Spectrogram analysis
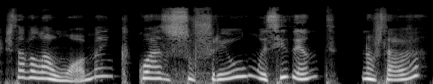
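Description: A woman's voice: high-pitched, animated, normal speed, dark tone, no room sound, clean studio sound, voice pushed up. A woman voicing a stern, controlled psychologist who questions firmly. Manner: firm, questioning, restrained. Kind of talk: audiobook character reading.

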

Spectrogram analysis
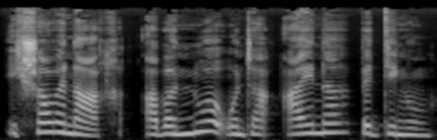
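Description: A woman's voice: mid-range voice, a little slow, dry recording, studio quality, close to an everyday voice. A woman reading the lines of a cool, wary bank clerk in an audiobook, matter-of-fact.

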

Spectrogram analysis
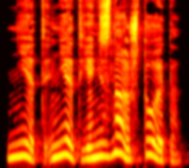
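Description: A woman's voice: a little high, lively intonation, slow pace, mellow, pitched above the performer's own voice. A woman voicing a young woman who is wrongly accused and pleads in a raised, tearful voice. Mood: desperate pleading.

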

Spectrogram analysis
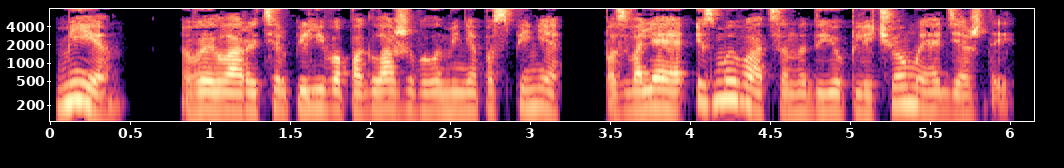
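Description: Woman audiobook narrator, expressive first-person storytelling. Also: fairly low pitch, fairly quick.

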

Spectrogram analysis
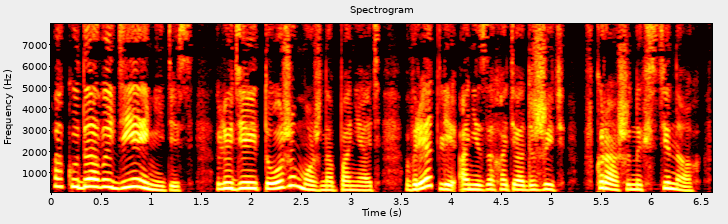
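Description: A woman's voice: fairly high pitch, animated, normal speed, darkish tone, no echo, close to an everyday voice. A woman reading as a good-natured middle-aged man, a musician neighbor who shrugs off complaints. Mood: easygoing. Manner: easygoing, unoffended.

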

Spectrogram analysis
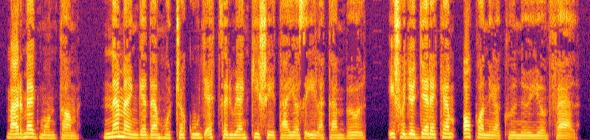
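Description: A woman's voice: medium pitch, animated, no echo, lightly acted. A woman reading an audiobook, voicing a hot-tempered young male racing driver who speaks bluntly and with stubborn resolve, recorded close and dry. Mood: determined. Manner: bitter, blunt, determined.

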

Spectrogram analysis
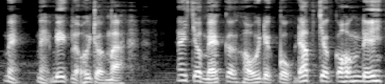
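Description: A man's voice: mid-range voice, expressive, a little fast, dark tone, breathy edge, voice pushed up. A man voicing a frightened older mother who stammers and begs her daughter for forgiveness. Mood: begging. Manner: begging, stammering, tearful. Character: pleading frightened old mother, cruel past. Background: faint music.

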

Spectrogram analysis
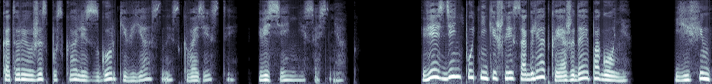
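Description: Woman, audiobook narrator, steady storytelling, low voice, dry close sound. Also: dry recording. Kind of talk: scripted narration.

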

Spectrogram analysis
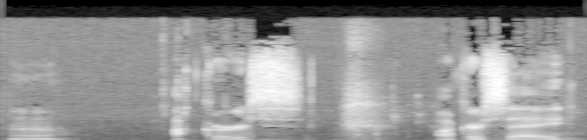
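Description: A man's voice: slow, sharp tone, a little hiss or hum. A man chatting casually as a podcast co-host, rambling and hesitant with filler words. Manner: rambling, hesitant, bursts into goofy high yelps. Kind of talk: casual chat.

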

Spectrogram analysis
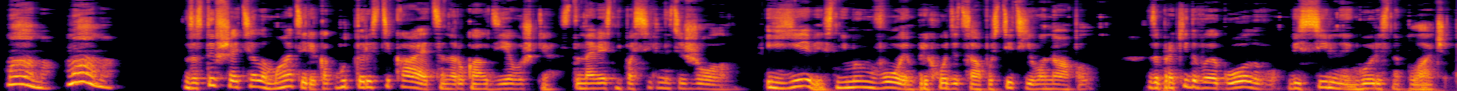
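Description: A woman reading a tense audiobook aloud in a steady, dramatic narration. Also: deep voice, moderate pace, slightly rough.

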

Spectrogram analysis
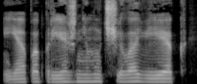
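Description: A man's voice: mid-range voice, completely flat delivery, slow, darkish tone, clean tone, dry recording, close to an everyday voice. A man reading the thoughts and words of a young man in a painful ordeal, strained as if through gritted teeth, in a dry, close recording. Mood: insistent.

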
